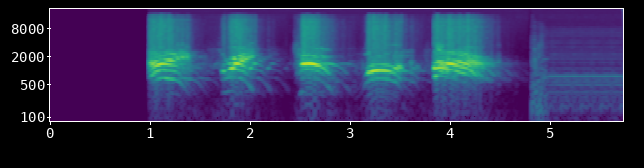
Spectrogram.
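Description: A countdown beeps four times in quick succession.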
